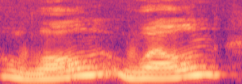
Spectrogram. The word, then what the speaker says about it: won't: І це читається як won't, так? Така буде транскрипція. Не путайте зі словом «хотіти». Ви не кажіть I won't. А ви кажете won't. I won't. У вас тут у має бути чути.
